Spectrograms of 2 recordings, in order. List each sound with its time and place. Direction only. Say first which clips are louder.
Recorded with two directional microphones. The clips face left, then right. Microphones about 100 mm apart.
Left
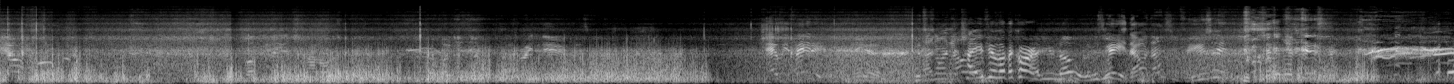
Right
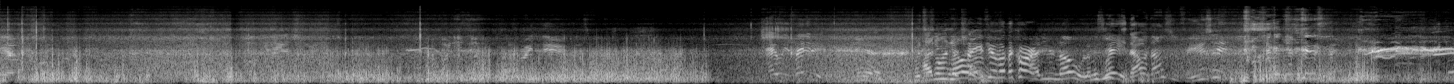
9.4 s speech: right 11 dB; 45° right (ahead or behind)
9.7 s speech: even; 10° left (ahead or behind)
11.1 s speech: even; 35° right (ahead or behind)
12.2 s speech: right 3 dB; 5° left (ahead or behind)
13.7 s neigh: right 1 dB; 25° left (ahead or behind)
